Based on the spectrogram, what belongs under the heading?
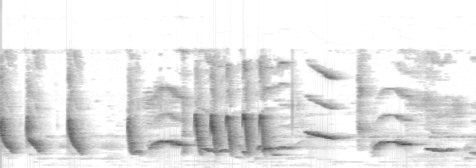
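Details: Young bar-winged prinia (Prinia familiaris) chicks, fledging and nearly independent, begging while being hand-fed crickets: thin, high, insistent chirps and buzzy squeaks in quick bursts, some rising and falling.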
